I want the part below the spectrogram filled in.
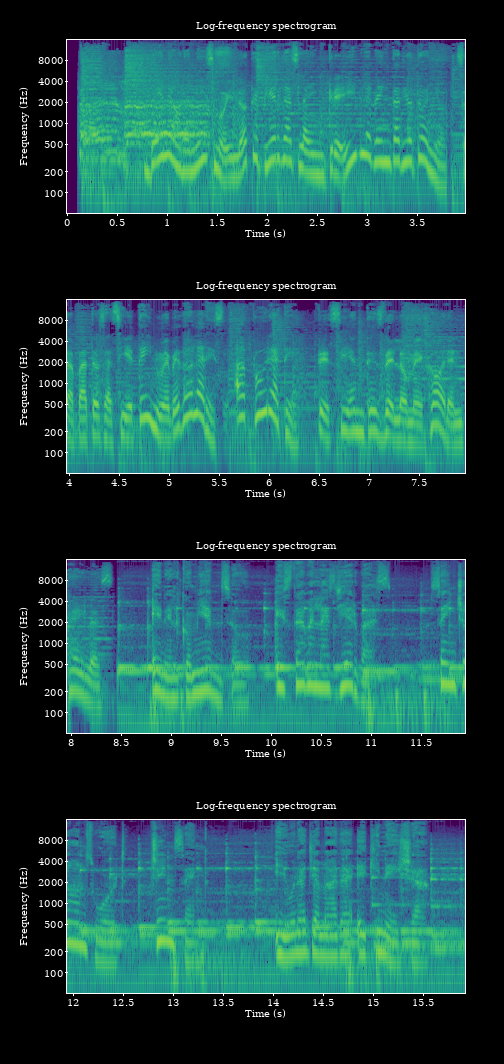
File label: languages spanish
